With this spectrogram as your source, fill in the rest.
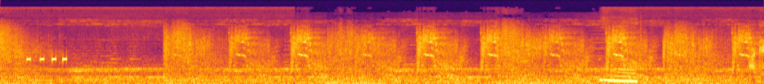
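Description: A spacecraft engine hums steadily.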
